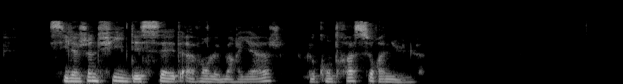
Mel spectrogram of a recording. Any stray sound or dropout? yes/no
no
